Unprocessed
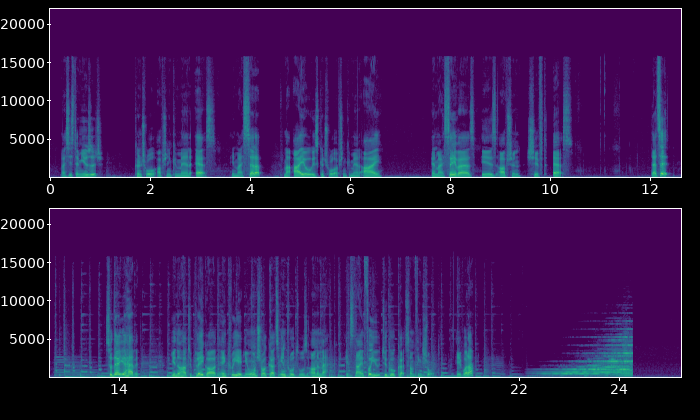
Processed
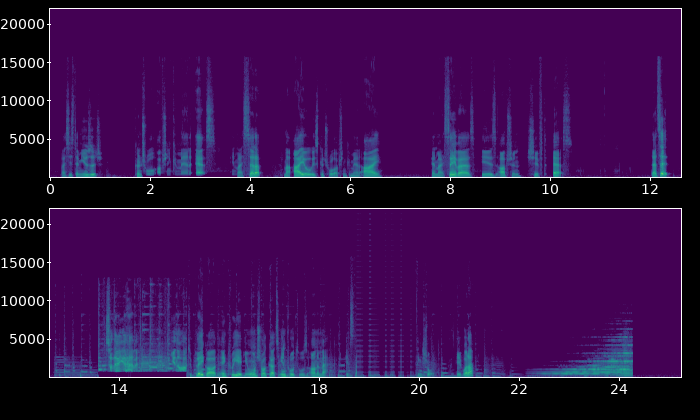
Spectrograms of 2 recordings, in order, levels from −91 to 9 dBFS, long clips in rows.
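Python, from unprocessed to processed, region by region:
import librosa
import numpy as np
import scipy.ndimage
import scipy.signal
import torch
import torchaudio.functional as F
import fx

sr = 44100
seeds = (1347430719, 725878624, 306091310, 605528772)

y = fx.chain(x, sr, fx.highpass(hz=700.0, slope=24),
    fx.high_shelf(hz=4300.0, db=10.0), at=(1.84, 3.76))
y = fx.chain(y, sr, fx.brickwall_bandpass(low_hz=860.0, high_hz=13000.0),
    fx.env_flatten(amount_pct=70), at=(13.58, 15.36))
y = fx.chain(y, sr, fx.sample_sort(block=64),
    fx.tone_stack(knobs='10-0-1'), at=(18.75, 19.94))
y = scipy.signal.sosfilt(scipy.signal.butter(4, 150.0, 'highpass', fs=sr, output='sos'), y)
y = fx.high_shelf(y, sr, hz=4400.0, db=-6.5)
y = fx.upward_expand(y, sr, threshold_db=-33.0, expansion=1.5)
y = y * 10.0 ** (-2.5 / 20.0)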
